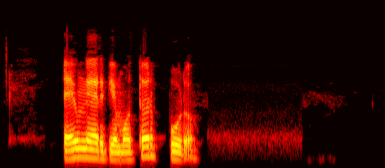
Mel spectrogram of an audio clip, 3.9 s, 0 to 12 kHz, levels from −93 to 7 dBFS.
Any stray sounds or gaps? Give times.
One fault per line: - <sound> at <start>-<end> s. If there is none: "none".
none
